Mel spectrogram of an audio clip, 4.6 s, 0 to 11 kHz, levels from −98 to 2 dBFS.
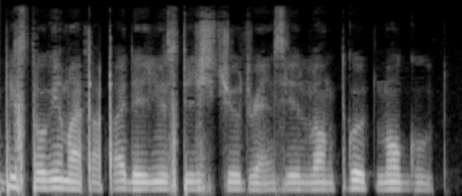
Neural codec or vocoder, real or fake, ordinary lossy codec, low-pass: codec, 24 kHz, 0.9 kbps, WavTokenizer, medium speech release version 2; fake; AAC, 32 kbps; 9.9 kHz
